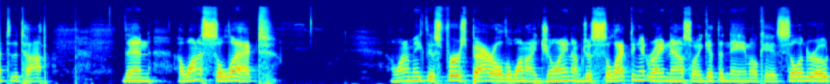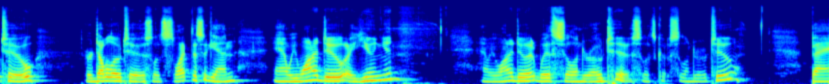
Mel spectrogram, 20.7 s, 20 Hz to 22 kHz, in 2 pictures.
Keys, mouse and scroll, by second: 3.2 middle click, 6.1 right click, 12.1 right click, 14.4 click, 17.1 click.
